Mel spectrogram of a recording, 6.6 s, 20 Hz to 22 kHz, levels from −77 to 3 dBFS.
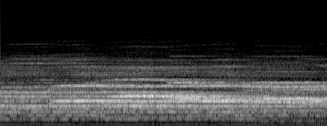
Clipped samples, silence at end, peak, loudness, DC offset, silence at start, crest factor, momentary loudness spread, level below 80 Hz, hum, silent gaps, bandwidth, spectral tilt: under 0.1%; 0 s; -2 dBFS; -17 LUFS; under 0.1%; 0 s; 14 dB; 10 LU; -64 dBFS; none; none; 6.8 kHz; -4 dB/octave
